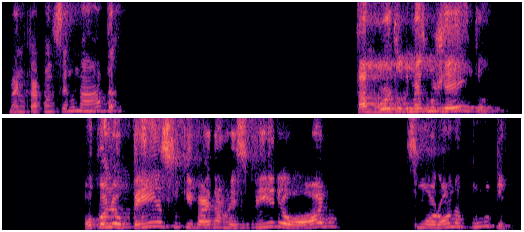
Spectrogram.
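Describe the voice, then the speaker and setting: Man preaching, high-pitched voice, pastor, rhetorical questions. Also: a little mellow, low-quality recording. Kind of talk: sermon.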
